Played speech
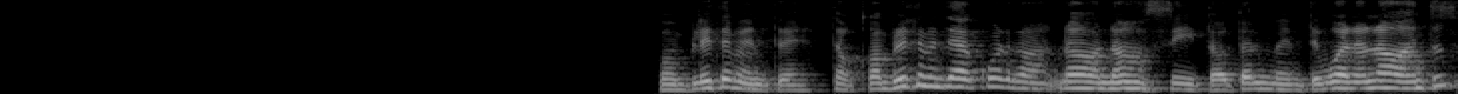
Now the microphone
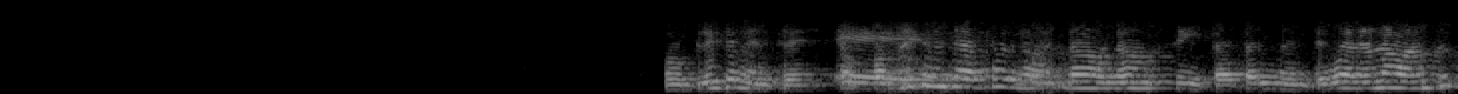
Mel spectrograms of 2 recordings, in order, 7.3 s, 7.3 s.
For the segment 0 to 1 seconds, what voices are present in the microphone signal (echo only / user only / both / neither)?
neither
